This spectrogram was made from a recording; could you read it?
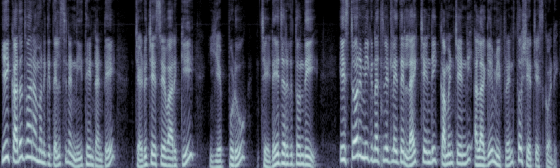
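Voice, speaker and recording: A man reads a scripted children's tale as its storyteller. His voice sits a bit high and moves about in lively swings of pitch. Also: normal speed.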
